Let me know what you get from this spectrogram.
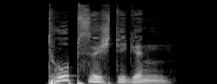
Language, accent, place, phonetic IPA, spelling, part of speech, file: German, Germany, Berlin, [ˈtoːpˌzʏçtɪɡn̩], tobsüchtigen, adjective, De-tobsüchtigen.ogg
- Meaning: inflection of tobsüchtig: 1. strong genitive masculine/neuter singular 2. weak/mixed genitive/dative all-gender singular 3. strong/weak/mixed accusative masculine singular 4. strong dative plural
